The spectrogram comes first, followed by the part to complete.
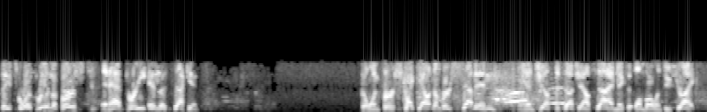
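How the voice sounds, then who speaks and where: A man giving brisk, stat-heavy play-by-play of a softball game, heard as a loud, dense radio broadcast. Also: medium pitch. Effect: loud dense radio broadcast sound. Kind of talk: live softball commentary. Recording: narrow tinny radio band, faint hiss.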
